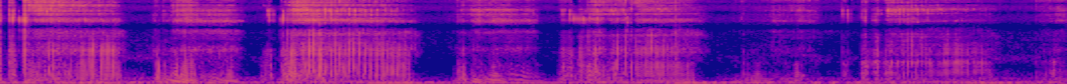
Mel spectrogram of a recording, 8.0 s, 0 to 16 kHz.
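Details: 2-year-old boy snoring steadily, with rough low rumbling on each breath and brief quiet gaps between breaths.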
